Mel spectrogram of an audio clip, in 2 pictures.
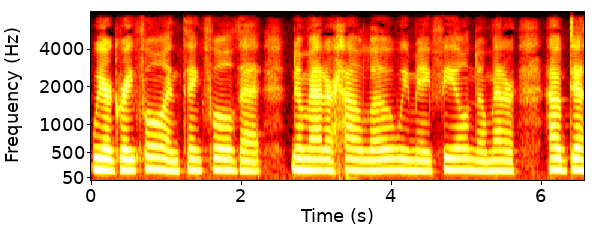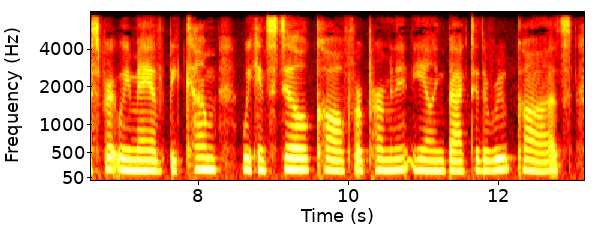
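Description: The woman's tone is warm and gentle, her pitch medium. She talks at a fairly slow pace with monotone, flat intonation. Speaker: spiritual prayer leader. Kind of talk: fervent spoken prayer, affirmations, invocation. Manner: warm, gentle, devout, repetitive cadence.

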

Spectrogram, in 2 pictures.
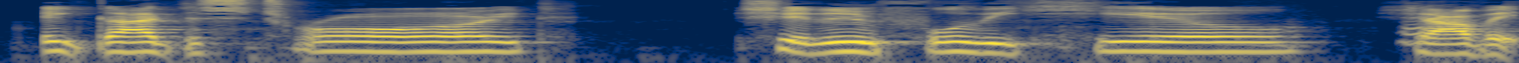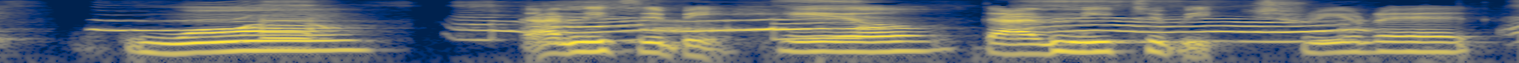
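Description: A woman speaks slowly at a medium pitch. Her intonation is lively.

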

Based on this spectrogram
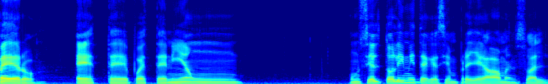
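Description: This man speaks at a medium pitch and a fairly slow pace, with fairly even intonation. He leaves long, frequent pauses, and the sound is dry with no echo. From Puerto Rico. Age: 20s. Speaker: young salesman. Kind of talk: interview testimony. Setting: studio. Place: studio. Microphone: studio mic.

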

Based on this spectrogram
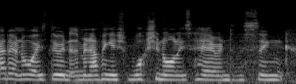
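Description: A woman's raised, projected voice, dry with no echo, over light background noise. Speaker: sailing vlogger. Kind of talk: casual vlog chat. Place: boat. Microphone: phone near.

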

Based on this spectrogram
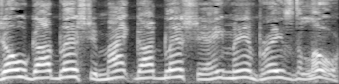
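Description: The sound is dry, with no echo. Pitch varies in an ordinary way at a fairly slow pace. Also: man. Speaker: preacher. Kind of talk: sermon. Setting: outdoors by his car, livestream. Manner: animated. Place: car. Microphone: phone near.

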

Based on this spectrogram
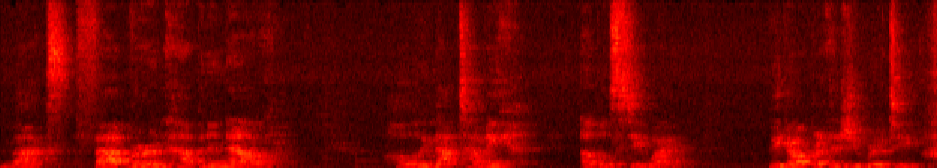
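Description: A woman speaks fairly slowly in a monotone, flat intonation, with long, frequent pauses. Strong room echo surrounds her, with faint music in the background. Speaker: fitness instructor. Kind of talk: workout instruction cueing. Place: home room.

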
